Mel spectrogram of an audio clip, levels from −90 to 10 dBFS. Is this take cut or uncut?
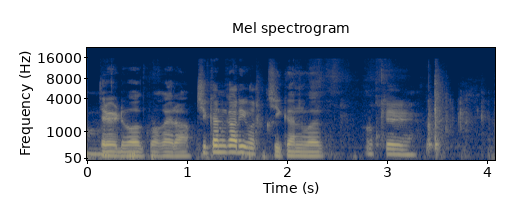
uncut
